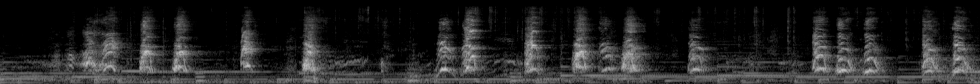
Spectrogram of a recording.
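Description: A small dog barking: sharp, high-pitched yaps in quick runs of two to four, repeated many times.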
